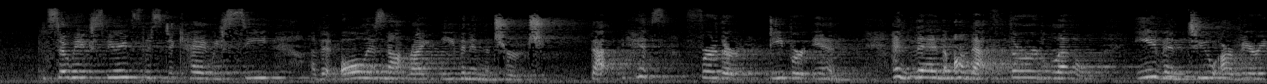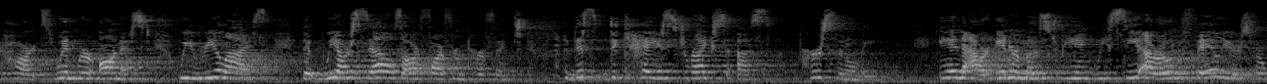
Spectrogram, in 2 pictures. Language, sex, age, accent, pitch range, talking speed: English, female, 40-59, American, 230-290 Hz, 140 wpm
